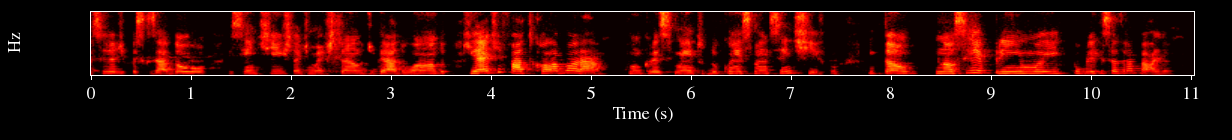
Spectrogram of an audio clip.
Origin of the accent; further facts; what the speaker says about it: Fortaleza, Ceará, Brazil; eu sou de Fortaleza, nasci e vivo aqui até hoje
